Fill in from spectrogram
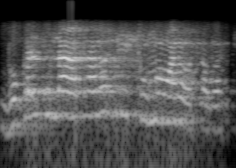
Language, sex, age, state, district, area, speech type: Sindhi, female, 30-45, Rajasthan, Ajmer, rural, conversation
